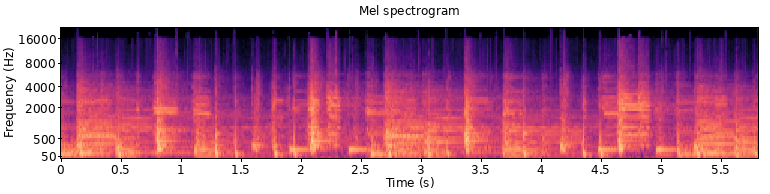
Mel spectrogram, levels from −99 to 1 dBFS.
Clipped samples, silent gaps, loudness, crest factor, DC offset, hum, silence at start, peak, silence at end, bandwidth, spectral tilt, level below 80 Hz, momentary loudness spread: under 0.1%; none; -22 LUFS; 20 dB; under 0.1%; none; 0 s; -2 dBFS; 0 s; 16.5 kHz; -6 dB/octave; -38 dBFS; 7 LU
